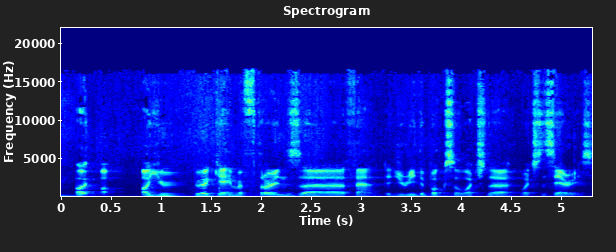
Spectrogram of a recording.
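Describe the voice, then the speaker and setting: Noticeable background noise behind a man's moderately paced, medium-pitched speech with lively intonation. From South Africa, grew up in Afrikaans area. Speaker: podcast host. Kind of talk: casual interview chat.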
